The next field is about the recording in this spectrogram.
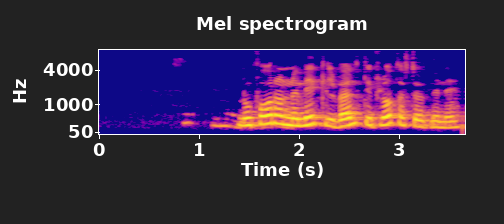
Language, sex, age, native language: Icelandic, female, 60-69, Icelandic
